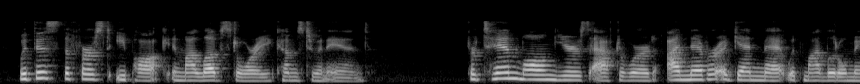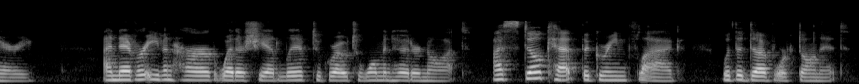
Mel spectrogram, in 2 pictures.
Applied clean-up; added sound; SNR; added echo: none; none; none; none.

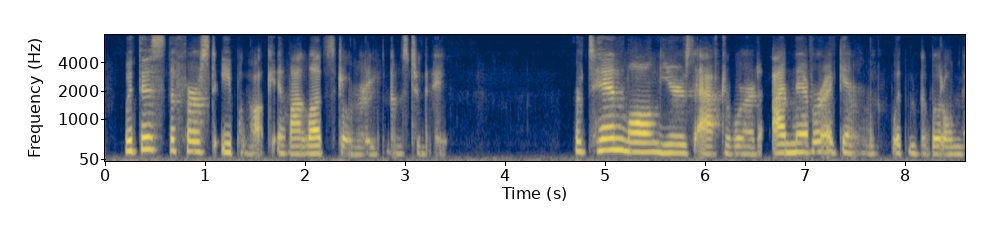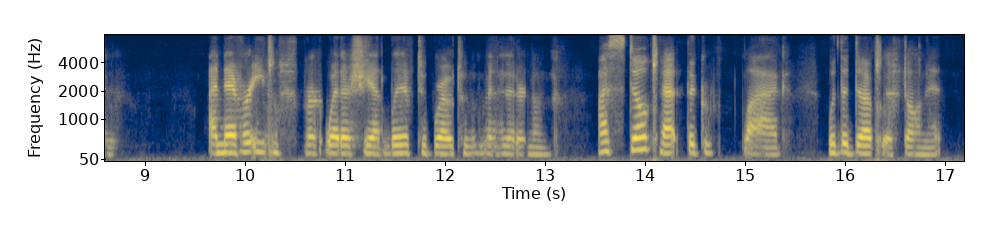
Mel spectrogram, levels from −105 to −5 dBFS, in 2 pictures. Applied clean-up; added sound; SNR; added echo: neural diffusion model UNIVERSE++.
